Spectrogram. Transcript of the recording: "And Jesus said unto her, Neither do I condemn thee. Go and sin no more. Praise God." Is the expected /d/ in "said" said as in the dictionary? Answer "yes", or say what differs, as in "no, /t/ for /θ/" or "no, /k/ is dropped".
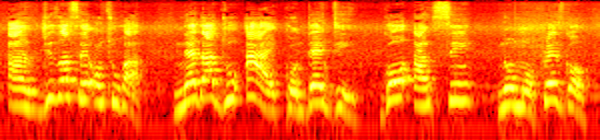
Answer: no, /d/ is dropped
